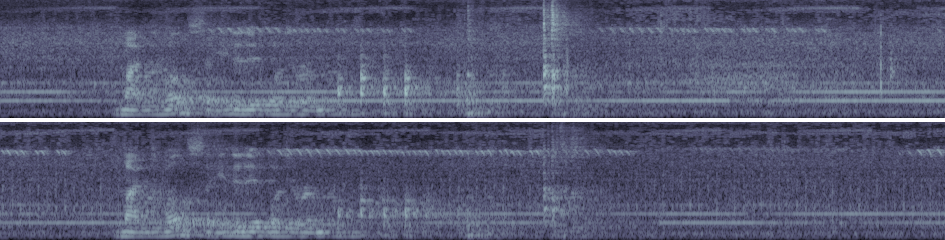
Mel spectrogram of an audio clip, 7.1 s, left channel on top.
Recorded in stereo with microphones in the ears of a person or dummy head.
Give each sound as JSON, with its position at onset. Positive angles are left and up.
{"t": 0.8, "sound": "a man speaking", "side_deg": -25, "distance_m": 5.5}
{"t": 2.5, "sound": "knocking", "side_deg": 80, "distance_m": 4.0}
